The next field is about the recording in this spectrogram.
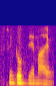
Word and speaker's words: Cinco de Mayo: Am I de. – De. – Cinco de Mayo. – Cinco de Mayo. There you go. – Even though it's spelled D E.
